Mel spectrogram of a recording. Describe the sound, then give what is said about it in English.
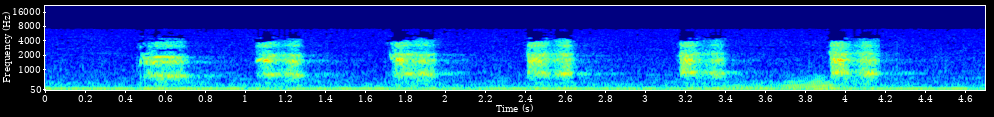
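A person imitates a ringneck pheasant call with six short, harsh, evenly spaced squawks over a steady low hum. “Now, now, ringneck pheasant. How does a ringneck pheasant sound?”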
